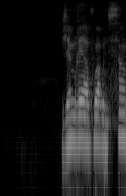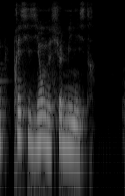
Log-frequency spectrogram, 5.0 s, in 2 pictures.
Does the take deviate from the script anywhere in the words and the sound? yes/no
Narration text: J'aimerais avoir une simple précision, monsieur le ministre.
no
